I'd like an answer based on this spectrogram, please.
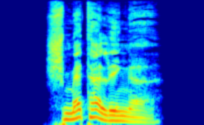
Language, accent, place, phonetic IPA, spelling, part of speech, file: German, Germany, Berlin, [ˈʃmɛtɐlɪŋə], Schmetterlinge, noun, De-Schmetterlinge.ogg
- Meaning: nominative/accusative/genitive plural of Schmetterling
